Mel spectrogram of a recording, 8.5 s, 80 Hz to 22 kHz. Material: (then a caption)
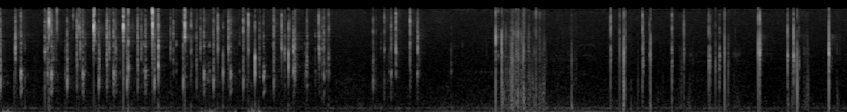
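Plastic. Long pink nails tap and scratch the top microphone area and sides of a Tascam DR-05X, a small hollow plastic handheld audio recorder with metal mic grilles. Quick, sharp, bright clicking taps come in an irregular stream over a steady low hum, with a louder, denser scratching rustle around the middle of the clip.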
